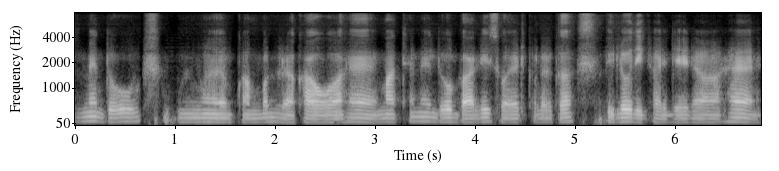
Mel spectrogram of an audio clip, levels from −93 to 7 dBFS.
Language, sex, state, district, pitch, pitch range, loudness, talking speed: Hindi, male, Haryana, Jhajjar, 105 Hz, 95-110 Hz, -22 LUFS, 165 wpm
